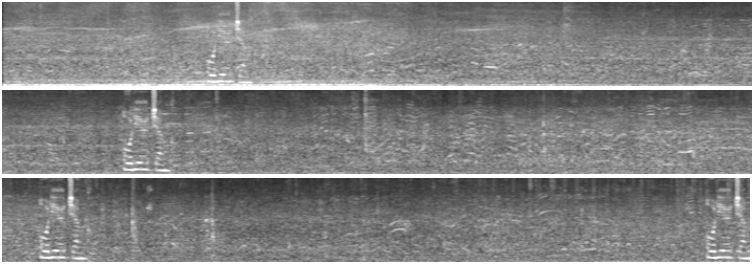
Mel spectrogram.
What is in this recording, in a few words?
crowd walla exterior active street crowd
